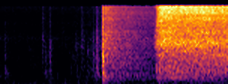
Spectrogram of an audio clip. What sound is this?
Sound effects > Other mechanisms, engines, machines
air brake sound effect
Air brake on bus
